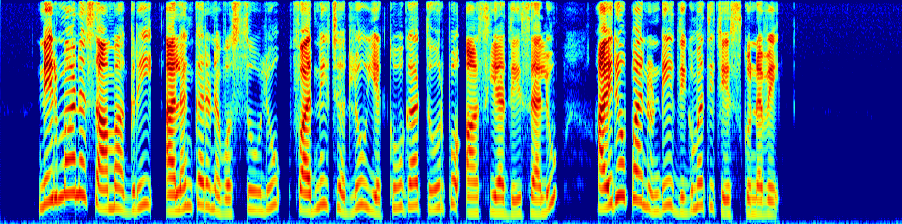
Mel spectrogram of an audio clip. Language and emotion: Telugu, neutral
